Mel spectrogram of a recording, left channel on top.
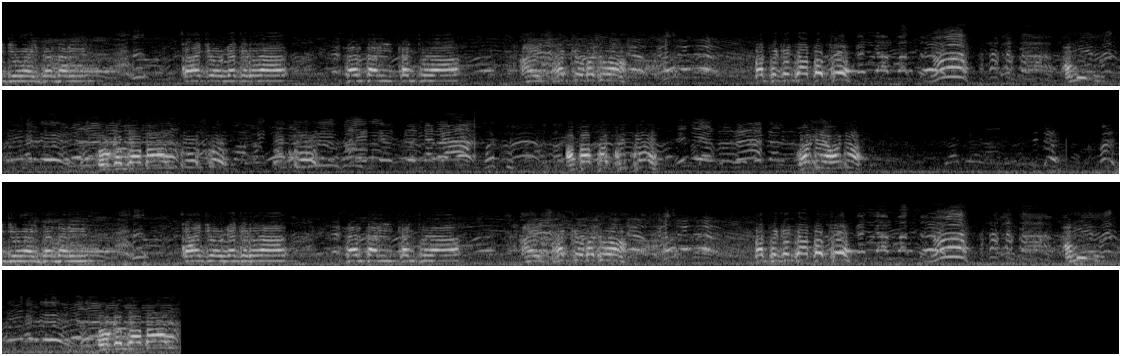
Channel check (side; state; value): right; drops out; at 13.0 s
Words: आई सरकारी चांजो नजरुआ सरकारी कंचुआ आई छक्के बटुआ बस गंजा बच्चे वो गंजा बाल से apa pasti kau ni awak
